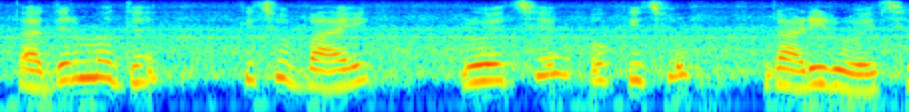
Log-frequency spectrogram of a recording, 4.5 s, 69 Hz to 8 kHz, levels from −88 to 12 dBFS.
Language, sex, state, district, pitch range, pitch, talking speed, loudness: Bengali, female, West Bengal, Cooch Behar, 205-290 Hz, 245 Hz, 120 wpm, -17 LUFS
